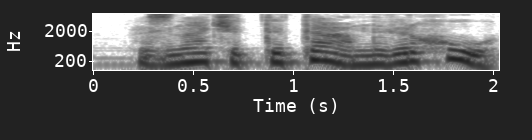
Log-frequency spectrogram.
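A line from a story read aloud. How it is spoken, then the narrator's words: Defiant whisper. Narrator (Russian): шепотом обратился он к своему неизвестному противнику, словно бросая ему вызов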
